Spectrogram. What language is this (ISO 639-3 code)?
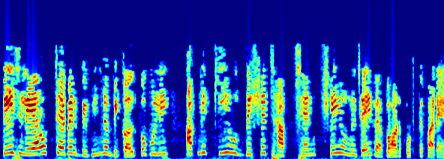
ben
